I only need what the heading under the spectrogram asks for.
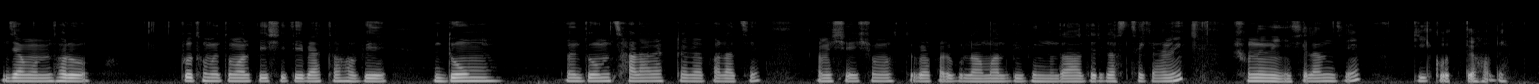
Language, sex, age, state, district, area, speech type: Bengali, male, 18-30, West Bengal, Birbhum, urban, spontaneous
